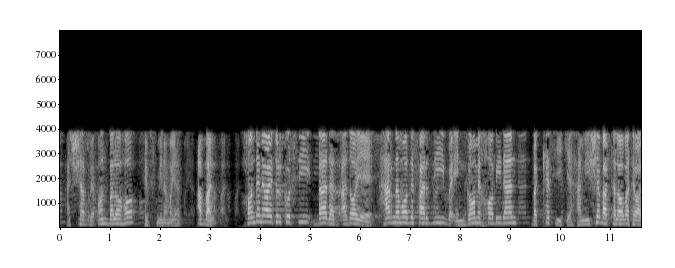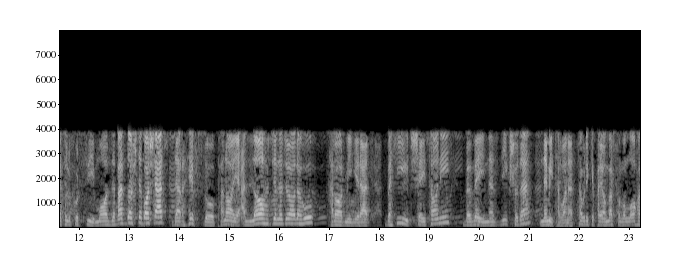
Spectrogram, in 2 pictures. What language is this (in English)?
Persian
